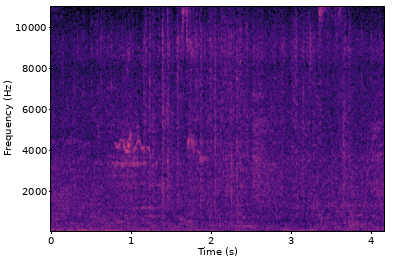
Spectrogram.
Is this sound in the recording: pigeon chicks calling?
yes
